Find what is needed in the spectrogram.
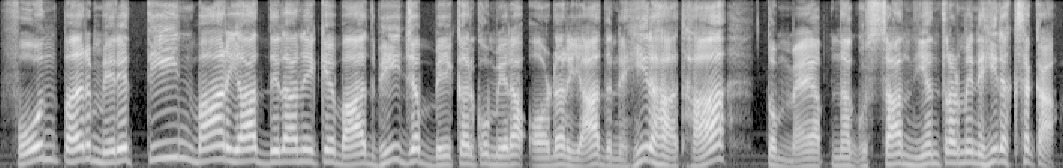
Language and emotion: Hindi, angry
